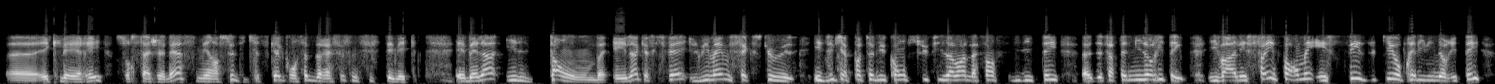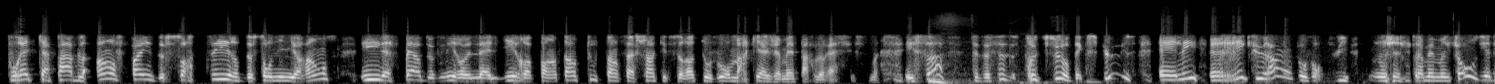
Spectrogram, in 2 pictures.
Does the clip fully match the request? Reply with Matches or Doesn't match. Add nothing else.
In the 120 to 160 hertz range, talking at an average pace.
Doesn't match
